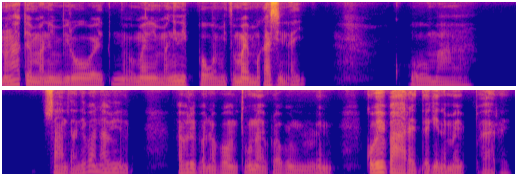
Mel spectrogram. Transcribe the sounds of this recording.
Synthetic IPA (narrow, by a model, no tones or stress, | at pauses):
naŋakemːanimbiɾoβajtnḛomanimːaŋinipːawamitomajmːakas̬ina̰j | koma | santaneβanaβi | aβeɾepa̰napaontṵnajpuɾapemloɾḛm | koβepaɾajt̚daɡena̰majpaɾaj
